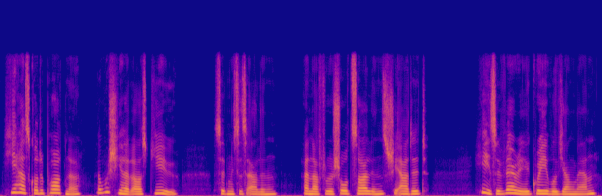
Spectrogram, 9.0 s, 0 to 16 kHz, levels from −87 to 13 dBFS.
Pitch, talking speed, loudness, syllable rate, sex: 225 Hz, 185 wpm, -16 LUFS, 5.3 syllables/s, female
